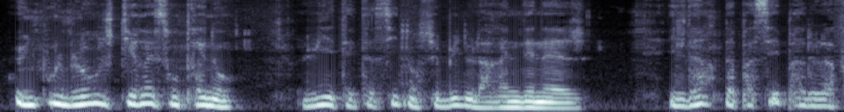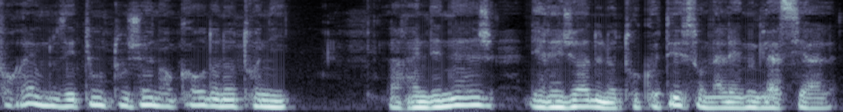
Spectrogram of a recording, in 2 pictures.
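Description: A man's voice: mid-range voice, warm tone, husky. A man voicing a pair of frightened wood pigeons who talk in an urgent, pleading way.

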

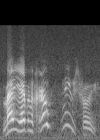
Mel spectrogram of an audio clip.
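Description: Bumbling detective faking a pompous mandarin, high sharp voice swooping about, old radio serial. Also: male voice, huge pitch swings, a little slow, heavily acted, poor audio. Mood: pompous, insistent. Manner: mock-pompous broken pidgin speech, muttering asides. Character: bumbling male detective posing as a grand Eastern mandarin. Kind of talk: 1960s radio comedy serial acting.

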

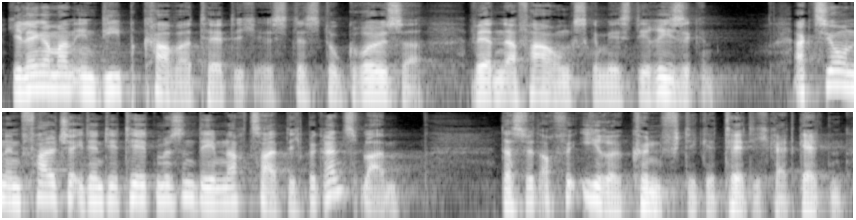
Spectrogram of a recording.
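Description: An actor playing a suave, menacing Elizabethan secret service chief in a radio drama, speaking with measured, officious politeness and veiled threats. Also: male voice, mid-range voice, expressive, gravelly, a bit bright. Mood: officious, warning. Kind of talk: German radio drama acting. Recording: reverberant hall-like room.

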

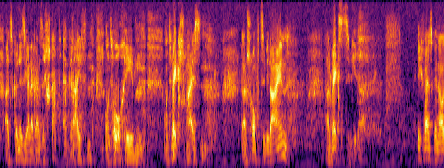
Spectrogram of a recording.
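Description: An actor playing a defiant, world-weary middle-aged general in a German radio drama, sardonic, brooding and biting. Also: male voice, low voice, a bit bright, full character voice. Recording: clearly noisy radio drama recording.

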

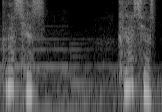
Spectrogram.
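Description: A man's voice: extremely high pitch, steady tone, very slow, faint music behind, exaggerated voice. An actor playing a humble, grateful young man bound for the priesthood in a radio drama, earnest and emotional. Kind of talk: Spanish-language radio drama acting.

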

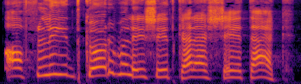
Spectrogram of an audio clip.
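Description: Furious blind old pirate, high shouting. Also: male voice, expressive. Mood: impatient, demanding. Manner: shouting, cursing, commanding. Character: furious blind old beggar pirate leader, barking orders. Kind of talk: audiobook character acting.

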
